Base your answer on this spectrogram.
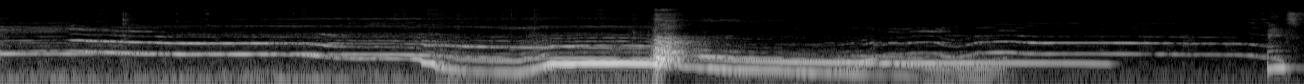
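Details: Tonka, an Alaskan Malamute, howls like a wolf when asked for his wolf, answering Alexa. Sustained, mournful, gliding howl that falls low, rises, and tapers off, broken by a loud thump midway, with a faint voice in the background.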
